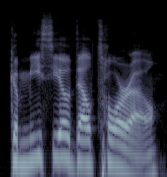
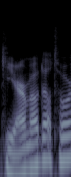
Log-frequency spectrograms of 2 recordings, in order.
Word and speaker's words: Guillermo del Toro: Gamicio del Toro. Okay. Say his name, actually his name. Guillermo del Toro?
